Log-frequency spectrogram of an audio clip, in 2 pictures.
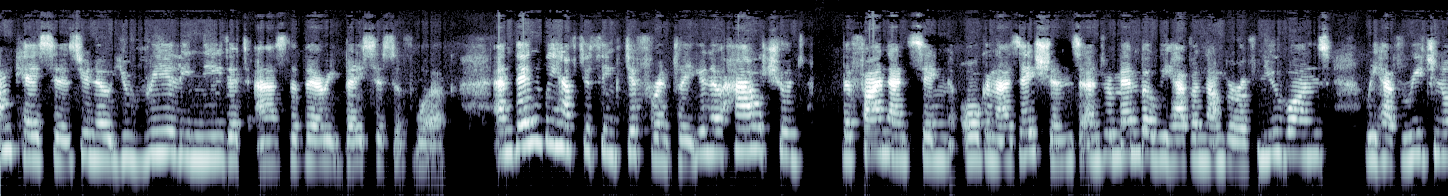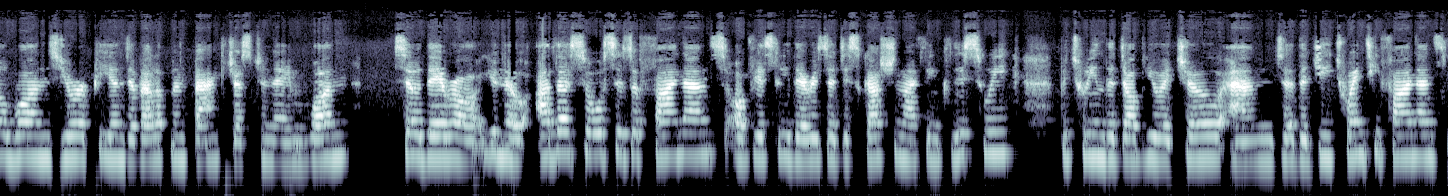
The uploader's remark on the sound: a virtual, world-wide conference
